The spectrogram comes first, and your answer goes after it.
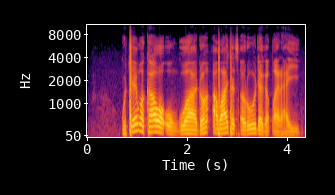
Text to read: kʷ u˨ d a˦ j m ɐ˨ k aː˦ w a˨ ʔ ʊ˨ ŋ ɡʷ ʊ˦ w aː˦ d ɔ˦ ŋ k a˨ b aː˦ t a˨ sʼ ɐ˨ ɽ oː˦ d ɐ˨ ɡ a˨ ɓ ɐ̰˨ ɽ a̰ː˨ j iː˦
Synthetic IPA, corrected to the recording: kʷ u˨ t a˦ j m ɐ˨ k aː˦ w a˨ ʔ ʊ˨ ŋ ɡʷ ʊ˦ w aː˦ d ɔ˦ ŋ ʔ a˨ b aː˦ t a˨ sʼ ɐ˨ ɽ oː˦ d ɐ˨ ɡ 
